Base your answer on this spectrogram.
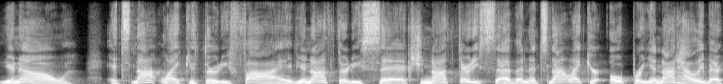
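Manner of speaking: ordinary delivery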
